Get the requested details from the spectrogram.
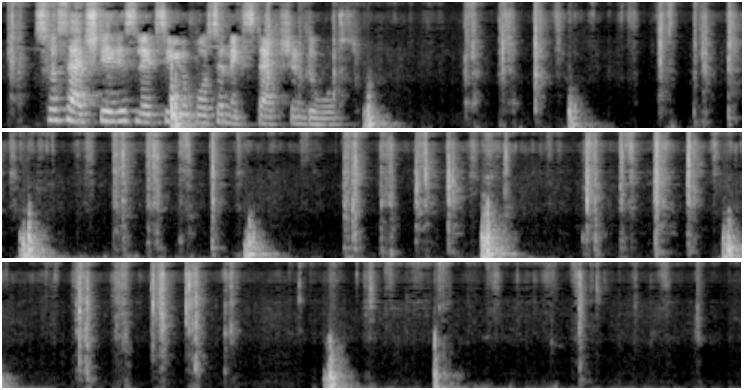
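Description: Cards are shuffled in the hands with soft, quick taps and rustles.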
